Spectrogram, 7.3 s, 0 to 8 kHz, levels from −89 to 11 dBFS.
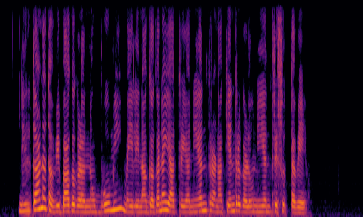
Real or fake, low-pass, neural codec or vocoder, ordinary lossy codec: real; none; none; none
